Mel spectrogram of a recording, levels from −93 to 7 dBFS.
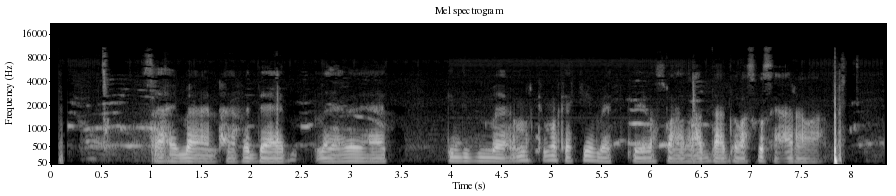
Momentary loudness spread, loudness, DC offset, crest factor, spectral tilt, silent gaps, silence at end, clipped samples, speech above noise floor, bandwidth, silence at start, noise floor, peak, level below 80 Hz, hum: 14 LU; -24 LUFS; under 0.1%; 24 dB; -8 dB/octave; none; 0 s; under 0.1%; 37 dB; 11 kHz; 0.1 s; -60 dBFS; 0 dBFS; -38 dBFS; none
